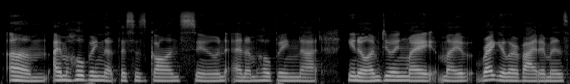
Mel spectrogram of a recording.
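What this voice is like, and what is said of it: Sick-sounding voice. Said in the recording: “I'm still sick. I don't know if you can hear it in my voice”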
